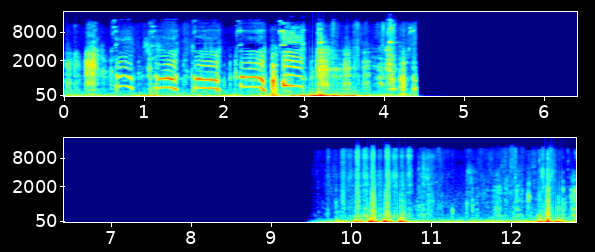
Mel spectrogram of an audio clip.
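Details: Sad, hungry dog begging for food: a run of short, high, bending whimpers repeated quickly for about four seconds, then silence, then rough snuffling and low thumping noises.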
